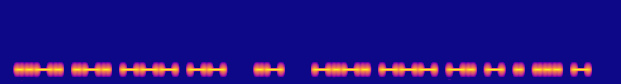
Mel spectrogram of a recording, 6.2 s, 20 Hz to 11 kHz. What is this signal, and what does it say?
Morse code, heard as a keyed tone, about 25 wpm, 600 Hz. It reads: FROM A CONTEST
